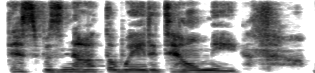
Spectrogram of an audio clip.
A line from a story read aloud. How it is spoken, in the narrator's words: his mother whispered to him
